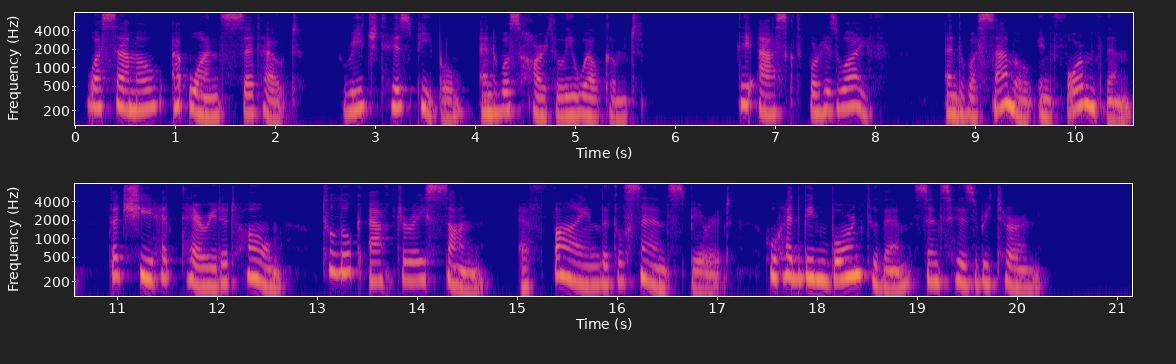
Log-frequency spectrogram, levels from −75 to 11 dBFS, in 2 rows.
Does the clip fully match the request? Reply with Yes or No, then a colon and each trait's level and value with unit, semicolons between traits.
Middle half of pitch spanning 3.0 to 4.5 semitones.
No: average, 4.9 semitones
